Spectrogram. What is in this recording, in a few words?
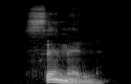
symbol, Hebrew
